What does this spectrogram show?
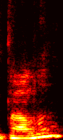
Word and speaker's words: Dylan: And It of was course, very- Angus, yes, Angus, like any other foreigner, mispronounces the poet's name. What is it? In Welsh, is Dylan Thomas.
